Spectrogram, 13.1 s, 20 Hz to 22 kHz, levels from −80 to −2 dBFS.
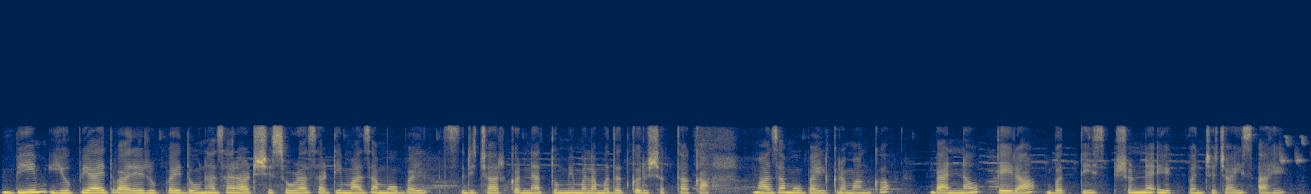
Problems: constant background noise, background conversations at intervals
